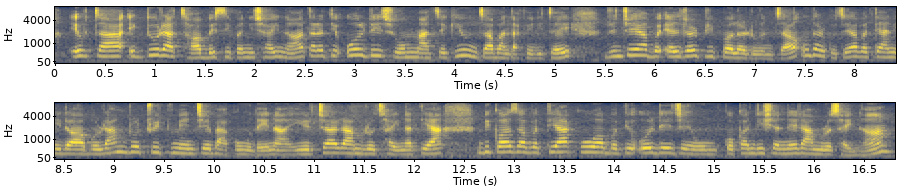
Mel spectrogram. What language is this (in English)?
Nepali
